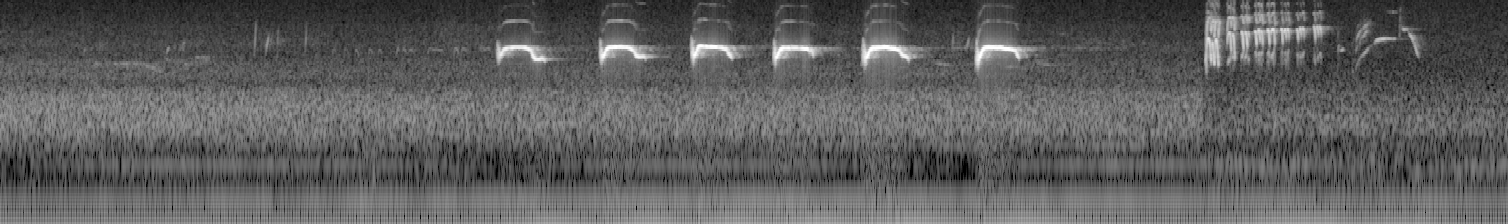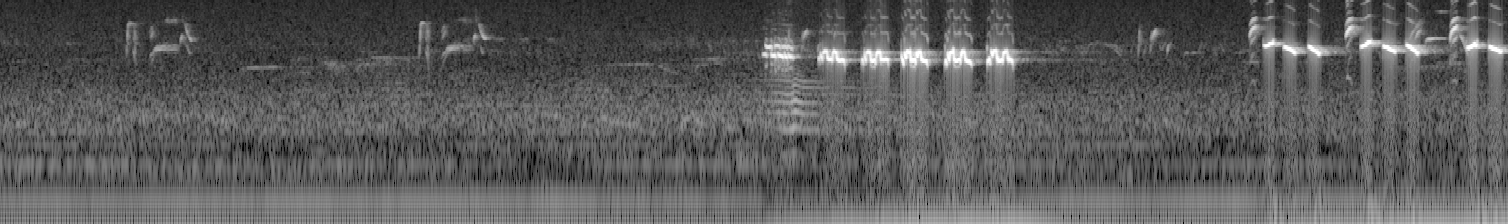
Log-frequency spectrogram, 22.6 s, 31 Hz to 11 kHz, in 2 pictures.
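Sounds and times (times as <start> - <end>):
song thrush song: 0.0 - 22.6.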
